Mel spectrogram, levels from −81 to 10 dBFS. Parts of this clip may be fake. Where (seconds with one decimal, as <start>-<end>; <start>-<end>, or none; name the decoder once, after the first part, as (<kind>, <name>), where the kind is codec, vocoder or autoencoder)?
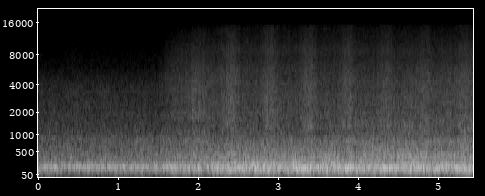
1.7-2.2 (autoencoder, DAC-VAE)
